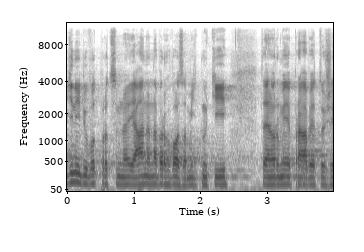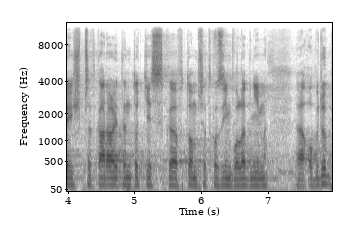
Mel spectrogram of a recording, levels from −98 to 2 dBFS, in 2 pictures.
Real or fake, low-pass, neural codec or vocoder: real; 10.8 kHz; none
